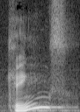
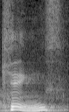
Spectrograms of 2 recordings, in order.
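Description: First: It is said as a questioning rise. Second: It is said flat, as a plain title.

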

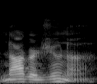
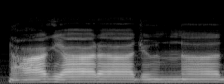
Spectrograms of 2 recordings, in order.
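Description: First: The name is said in its shorter form. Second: The name is said in a longer form.

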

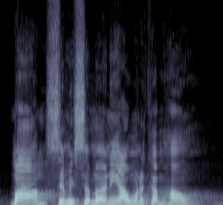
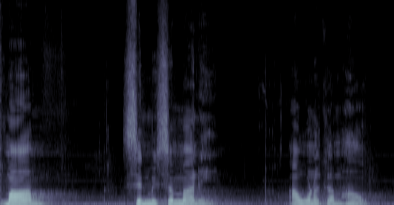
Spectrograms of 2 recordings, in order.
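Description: First: The letter is read in a harsh, demanding tone. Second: The letter is read in a gentle, pleading tone. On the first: The son sounds rude and demanding. The speaker calls it wrong. "He better not talk to me that way" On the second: The son sounds sincere and homesick. The speaker calls it right. "I'll give him every dime I've got"

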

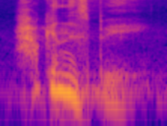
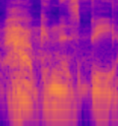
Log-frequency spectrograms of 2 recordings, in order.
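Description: First: It is asked as a genuine, amazed question. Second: It is asked in a snarling, hostile way.

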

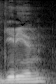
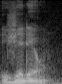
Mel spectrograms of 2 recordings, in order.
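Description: First: The name is pronounced the English way. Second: The name is pronounced the French way. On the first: "the name is just Gideon" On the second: "in French, that's how you say it"

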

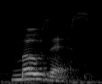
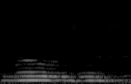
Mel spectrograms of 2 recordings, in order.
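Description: First: It is said in a normal speaking voice. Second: It is said in a put-on cartoonish voice.

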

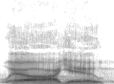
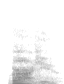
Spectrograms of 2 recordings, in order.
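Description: First: It is asked harshly and accusingly. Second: It is asked gently and lovingly.

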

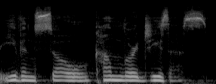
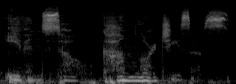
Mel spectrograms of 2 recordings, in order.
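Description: First: It is said in a louder voice. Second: It is said in an excited whisper. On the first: "And then the next is a little louder" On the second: "The energy of an excited whisper"

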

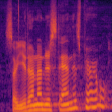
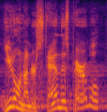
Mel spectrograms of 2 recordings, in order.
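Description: First: The voice sounds warm and teasing. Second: The voice sounds harsh and scolding. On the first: The listeners are being gently teased. "smiling with a little twinkle in his eye" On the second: The listeners are being rebuked. "Jesus could have said, ... if you hear it in that tone"

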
